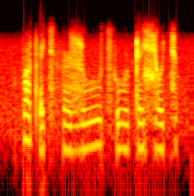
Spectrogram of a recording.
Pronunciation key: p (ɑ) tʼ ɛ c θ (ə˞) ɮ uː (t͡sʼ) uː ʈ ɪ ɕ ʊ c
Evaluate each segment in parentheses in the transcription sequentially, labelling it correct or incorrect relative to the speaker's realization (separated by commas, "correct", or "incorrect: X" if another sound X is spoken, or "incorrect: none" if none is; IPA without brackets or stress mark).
incorrect: ʌ, correct, correct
